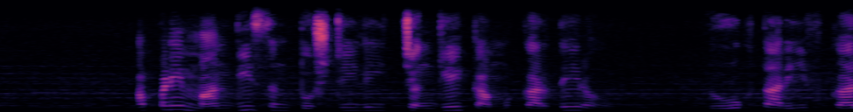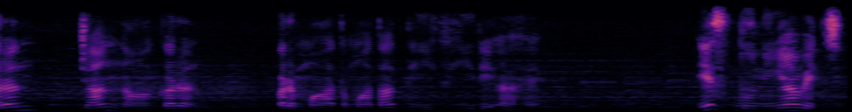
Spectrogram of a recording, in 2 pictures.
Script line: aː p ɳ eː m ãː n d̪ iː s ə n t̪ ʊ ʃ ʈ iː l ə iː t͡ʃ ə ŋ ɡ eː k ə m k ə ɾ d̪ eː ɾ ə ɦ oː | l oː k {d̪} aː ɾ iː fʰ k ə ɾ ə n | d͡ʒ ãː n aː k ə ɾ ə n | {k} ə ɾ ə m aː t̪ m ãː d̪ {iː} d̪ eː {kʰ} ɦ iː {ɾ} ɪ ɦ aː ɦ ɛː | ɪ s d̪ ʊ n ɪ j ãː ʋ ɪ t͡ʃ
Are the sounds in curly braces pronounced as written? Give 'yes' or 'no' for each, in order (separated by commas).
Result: no, no, no, yes, yes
